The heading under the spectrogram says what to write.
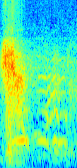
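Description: A single sharp sneeze bursts out loud, its breathy hiss fading into a brief voiced trailing sound.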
